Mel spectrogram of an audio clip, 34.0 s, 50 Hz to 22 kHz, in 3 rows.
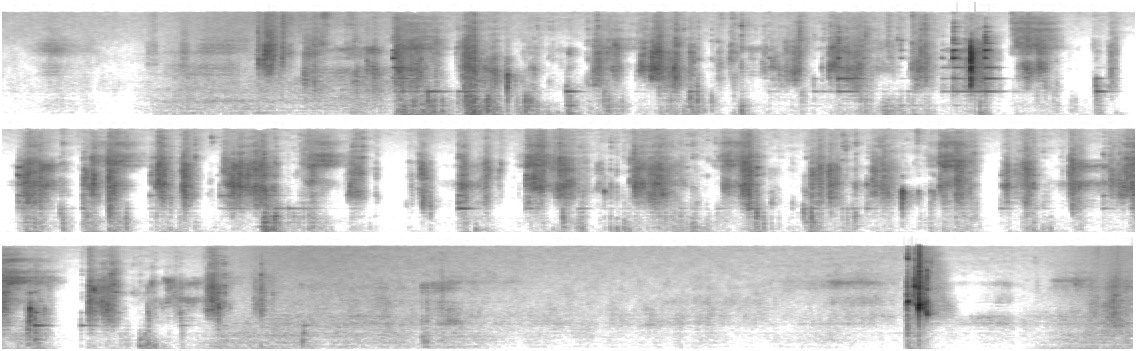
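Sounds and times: spatula scraping wet fruit: 0:01.7 - 0:27.3, 0:33.3 - 0:33.9.

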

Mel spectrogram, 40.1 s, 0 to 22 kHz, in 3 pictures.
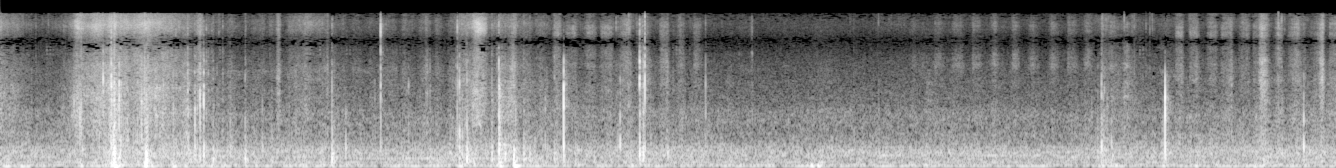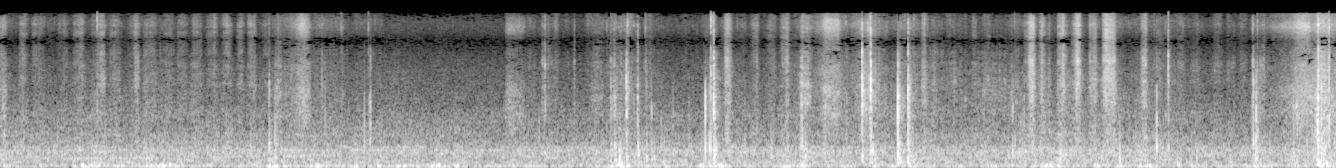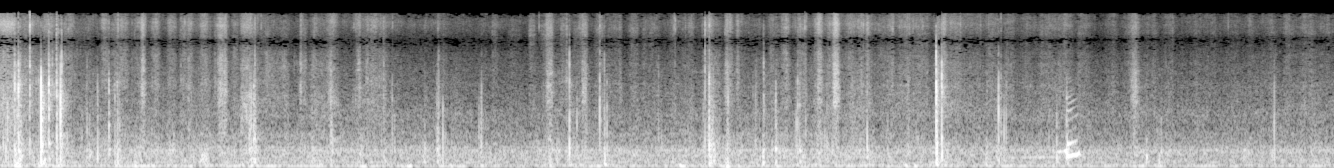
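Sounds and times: paper rustling: 0:00.0 - 0:07.1, 0:18.4 - 0:37.4.

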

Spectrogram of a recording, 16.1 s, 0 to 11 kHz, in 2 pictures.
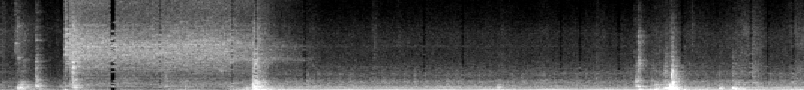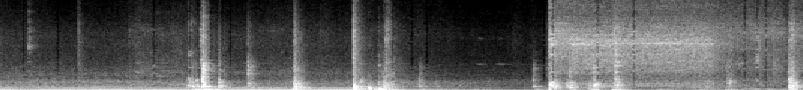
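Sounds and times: compressed air hissing: 0:00.6 - 0:03.0, 0:13.5 - 0:15.8
tyre-changing machine humming: 0:00.6 - 0:11.6.

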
